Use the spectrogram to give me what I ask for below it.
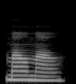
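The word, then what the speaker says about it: Maomao: A Mao Mao se le pegó por una sencilla razón, este nombre también se pronunciaba Mao Mao.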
